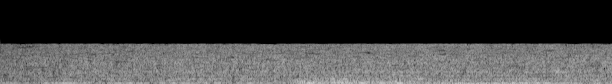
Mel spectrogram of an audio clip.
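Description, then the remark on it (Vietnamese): Heavy rain pours outside in a dense, unbroken hiss with no voices, holding steady and swelling a little louder about halfway through. “Tại ở bên ngoài mưa lớn quá.”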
